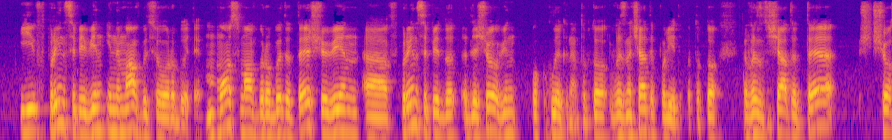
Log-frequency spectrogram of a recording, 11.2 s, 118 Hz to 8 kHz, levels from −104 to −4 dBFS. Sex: male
